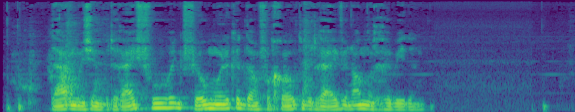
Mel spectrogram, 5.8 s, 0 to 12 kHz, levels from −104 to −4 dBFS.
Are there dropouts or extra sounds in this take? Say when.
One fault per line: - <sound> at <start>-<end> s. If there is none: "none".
none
